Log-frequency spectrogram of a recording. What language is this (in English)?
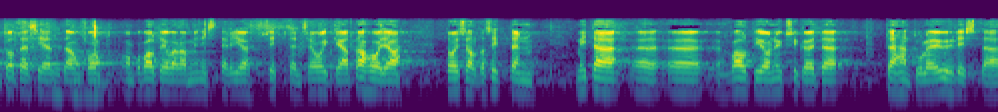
Finnish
